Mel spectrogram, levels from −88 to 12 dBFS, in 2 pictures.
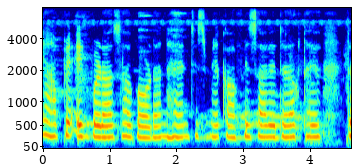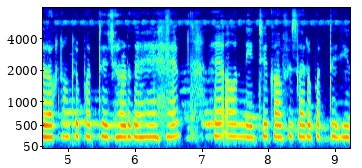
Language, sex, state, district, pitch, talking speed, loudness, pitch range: Hindi, female, Haryana, Charkhi Dadri, 250 Hz, 160 wpm, -17 LUFS, 245-260 Hz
